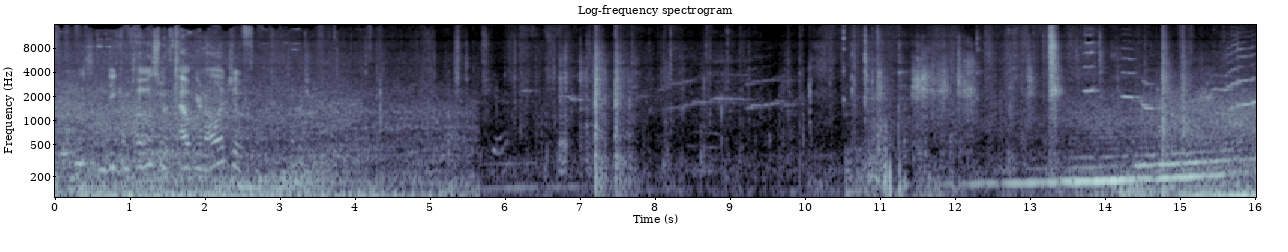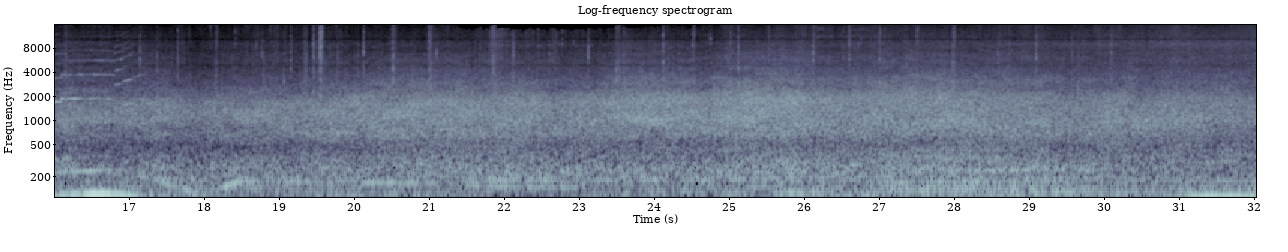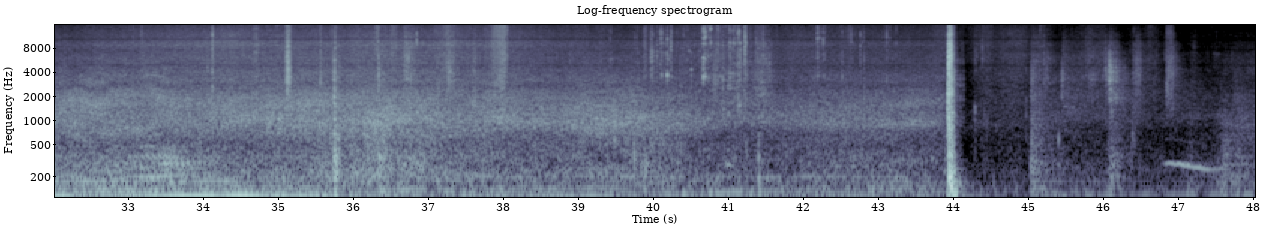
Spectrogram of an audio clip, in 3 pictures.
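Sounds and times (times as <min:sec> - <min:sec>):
car engines and tyre noise: 0:00.0 - 0:48.0
vehicle passing loudly: 0:12.4 - 0:43.8.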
